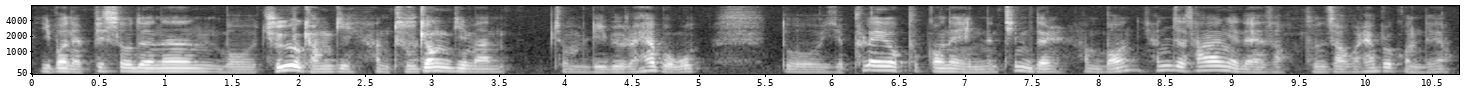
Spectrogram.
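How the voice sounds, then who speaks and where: A man with an average-pitched voice, congested and a little hoarse from a cold. He talks like a sports analyst hosting a review show, explaining step by step and dropping in English jargon. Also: normal speed, warm tone. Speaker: podcast host analysing football games.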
